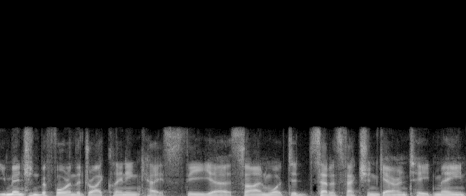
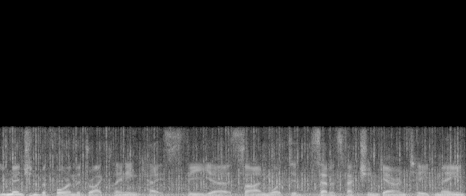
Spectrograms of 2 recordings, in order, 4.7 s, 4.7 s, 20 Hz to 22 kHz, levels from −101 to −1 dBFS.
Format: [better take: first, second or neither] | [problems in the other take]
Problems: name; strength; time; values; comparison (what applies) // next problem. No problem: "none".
first | background sound (Idling / Aircraft); 8 dB below the speech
